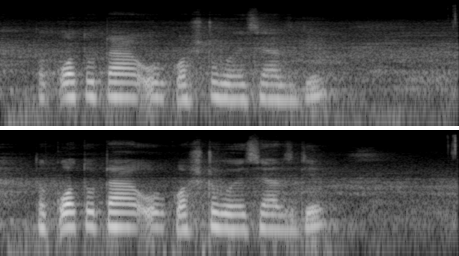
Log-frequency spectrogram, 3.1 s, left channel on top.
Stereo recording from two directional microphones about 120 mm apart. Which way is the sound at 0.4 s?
35° right (ahead or behind).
